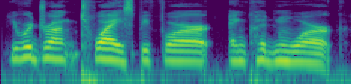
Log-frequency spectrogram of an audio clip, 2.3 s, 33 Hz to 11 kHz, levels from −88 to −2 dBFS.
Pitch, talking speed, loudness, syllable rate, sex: 175 Hz, 205 wpm, -18 LUFS, 5.6 syllables/s, female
